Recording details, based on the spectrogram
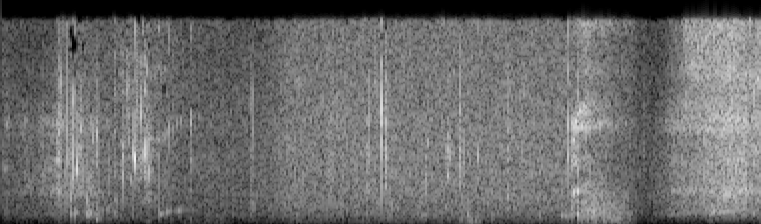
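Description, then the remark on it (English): Wet slurping and sipping sounds from someone drinking, a few irregular bursts with soft liquid sloshing and swallowing between them, fairly loud. “Let's have a slurp.”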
